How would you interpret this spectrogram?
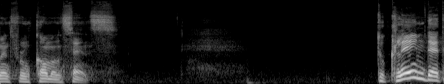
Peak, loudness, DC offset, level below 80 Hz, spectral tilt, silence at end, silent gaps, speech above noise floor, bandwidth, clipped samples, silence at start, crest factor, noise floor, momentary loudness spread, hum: -2 dBFS; -19 LUFS; under 0.1%; -64 dBFS; -4 dB/octave; 0 s; none; 45 dB; over 20 kHz; under 0.1%; 0 s; 20 dB; -63 dBFS; 19 LU; none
